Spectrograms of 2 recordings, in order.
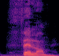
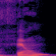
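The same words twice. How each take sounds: First: Said as two syllables in an Irish accent. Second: Said as one syllable in an American accent. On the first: "You just add a cheeky little silent U" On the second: "Americans would say a film"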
